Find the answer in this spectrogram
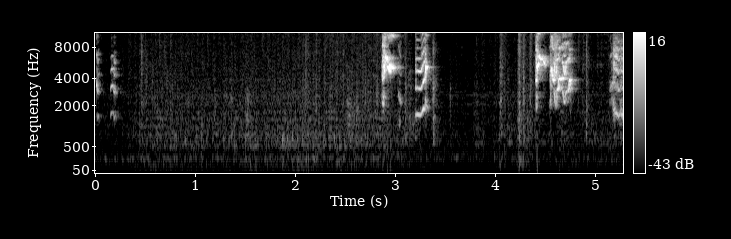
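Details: Pet rosy-faced lovebird with a soft rustling or flapping wash, then bursts of sharp, high chirps in two clusters near the end.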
